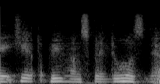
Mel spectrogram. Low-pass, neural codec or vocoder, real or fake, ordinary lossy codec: 14.4 kHz; codec, 44.1 kHz, 0.9 kbps, DAC; fake; MP3, 48 kbps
